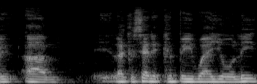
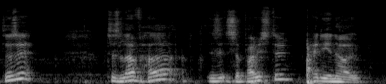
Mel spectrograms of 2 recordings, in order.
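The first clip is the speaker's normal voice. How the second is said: heavy, mocking sarcasm with swooping pitch; 4 semitones higher than usual. Questioning the listeners about love: very sarcastic. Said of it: "I'm being very sarcastic".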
